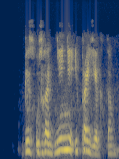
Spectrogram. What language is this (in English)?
Belarusian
